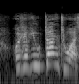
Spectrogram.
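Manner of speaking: very high, hissed. Narrator reads Mary, holding Jesus's face between her hands: hissing. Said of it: "she hissed".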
